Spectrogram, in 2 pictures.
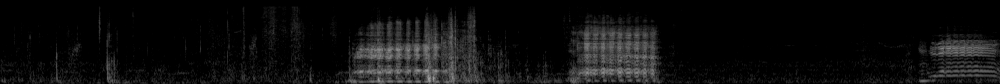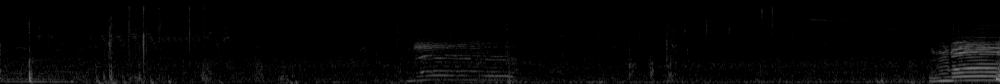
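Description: Zwartbles sheep bleating, five separate calls: two rough, wavering baas close together in the first few seconds, then three clearer, steadier baas spaced several seconds apart.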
